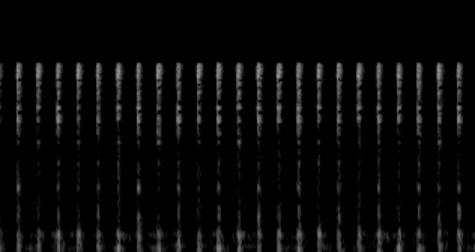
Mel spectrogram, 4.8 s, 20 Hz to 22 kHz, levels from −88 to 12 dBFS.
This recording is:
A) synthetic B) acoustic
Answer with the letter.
B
